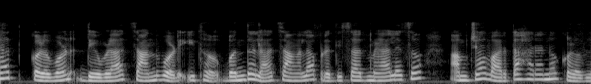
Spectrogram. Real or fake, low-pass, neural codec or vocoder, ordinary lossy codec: fake; 7.2 kHz; autoencoder, 48 kHz, 128 numbers a frame, DAC-VAE, trained on Japanese speech; none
